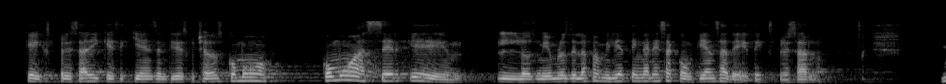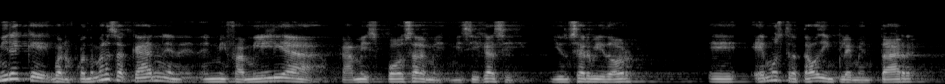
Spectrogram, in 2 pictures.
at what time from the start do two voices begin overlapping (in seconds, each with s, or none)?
none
